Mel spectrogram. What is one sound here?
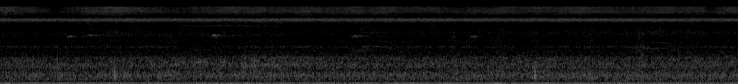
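Footsteps tread on a hard floor indoors.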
